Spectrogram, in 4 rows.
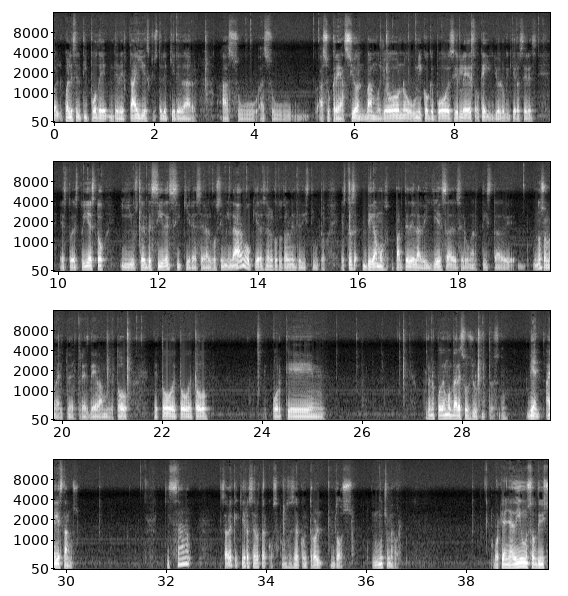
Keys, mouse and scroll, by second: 2.4 click, 3.9 shift+right click, 5.2 shift+right click, 6.1 click, 6.8 shift+middle click, 7.4-7.8 shift+scroll up 1, 7.8 middle click, 9.2 shift+right click, 9.7 shift+right click, 10.1 shift+right click, 10.5 shift+right click, 10.9 shift+middle click, 11.2 shift+scroll down 1, 11.8 shift+click, 13.1 shift+right click, 13.7 shift+right click, 14.1 shift+right click, 14.5 shift+scroll down 2, 14.8 shift+click, 15.5 middle click, 15.9 shift+click, 17.7-19.5 drag, 20.9 a, 21.5 alt+shift+right click, 25.5 click, 26.1 scroll down 1, 26.4-27.5 drag, 27.6 shift+scroll up 1, 28.3 Tab, 28.7-29.2 scroll down 1, 29.9 scroll down 1, 29.9-30.9 drag, 31.8-33.5 drag, 35.3 ctrl+2, 35.8-36.1 ctrl+scroll down 2, 36.3 click, 36.5 scroll down 2, 36.7-39.3 middle drag.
